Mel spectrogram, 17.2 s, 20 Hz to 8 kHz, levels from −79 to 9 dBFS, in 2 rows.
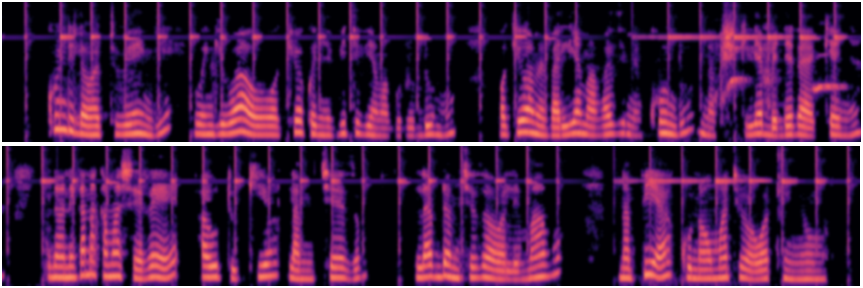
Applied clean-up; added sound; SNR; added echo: classical method spectral subtraction.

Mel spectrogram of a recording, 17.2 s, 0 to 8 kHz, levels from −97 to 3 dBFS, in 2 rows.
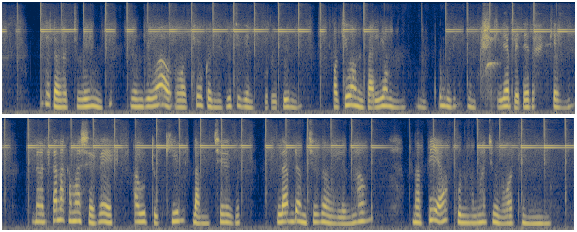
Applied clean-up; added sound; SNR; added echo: neural diffusion model UNIVERSE++.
